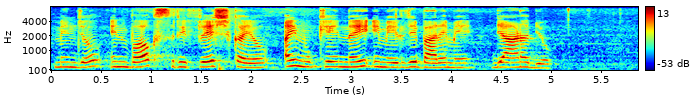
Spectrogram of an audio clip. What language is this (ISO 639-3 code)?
snd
